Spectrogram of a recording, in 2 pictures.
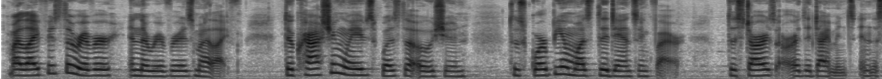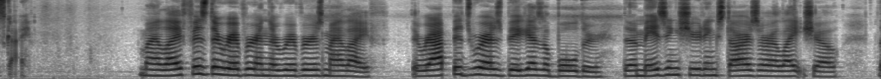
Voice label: voices group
